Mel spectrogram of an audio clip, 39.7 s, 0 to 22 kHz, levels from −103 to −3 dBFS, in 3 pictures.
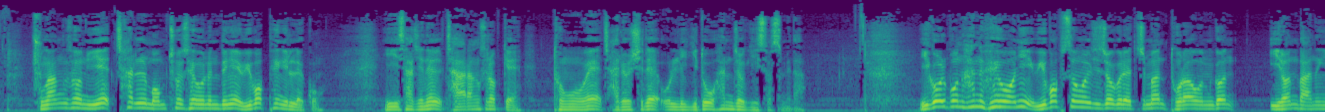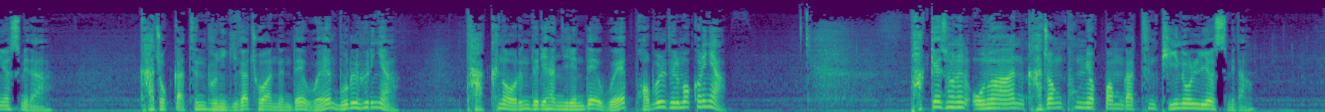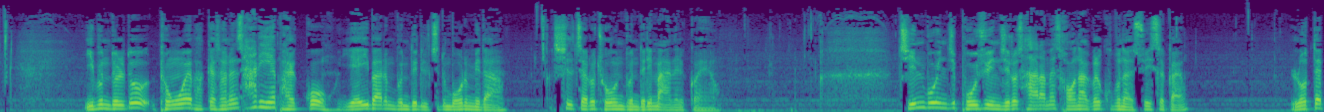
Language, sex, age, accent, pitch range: Korean, male, 30-49, native, 105-155 Hz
